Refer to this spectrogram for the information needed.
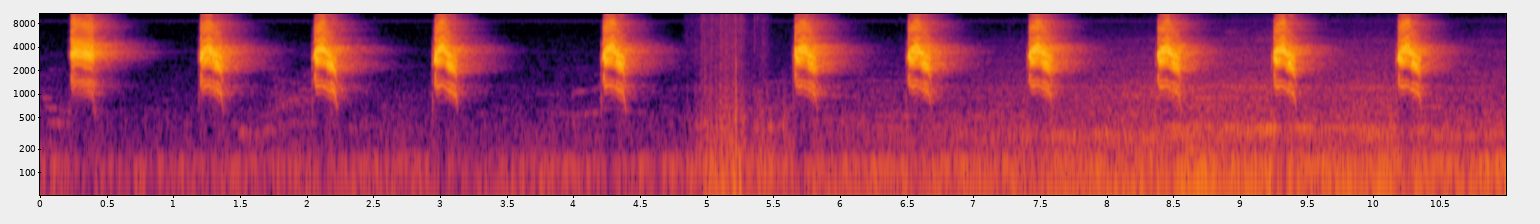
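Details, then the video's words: Long-tailed shrike from a master recording for training songbirds, giving loud harsh squawks, eleven in all, spaced roughly once a second, with a brief thump partway through. "Kicau Masteran Suara Cendet"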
